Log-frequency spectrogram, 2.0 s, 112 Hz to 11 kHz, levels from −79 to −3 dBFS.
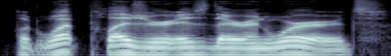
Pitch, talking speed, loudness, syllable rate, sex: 120 Hz, 215 wpm, -17 LUFS, 5.7 syllables/s, male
